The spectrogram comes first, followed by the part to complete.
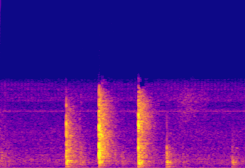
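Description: Four sharp taps on wooden floorboards in just over a second, the last one weaker, from a cat pouncing at a feather wand toy dragged across the floor.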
